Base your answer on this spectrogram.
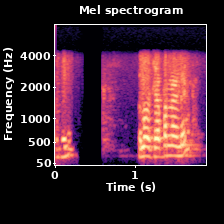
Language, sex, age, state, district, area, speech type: Telugu, male, 18-30, Andhra Pradesh, Srikakulam, urban, conversation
